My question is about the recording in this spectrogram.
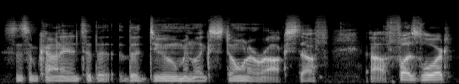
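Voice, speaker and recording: A man guesting on a podcast, talking in a relaxed, rambling way with many ums and restarts. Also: deep voice, moderate pace. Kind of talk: casual interview chat.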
